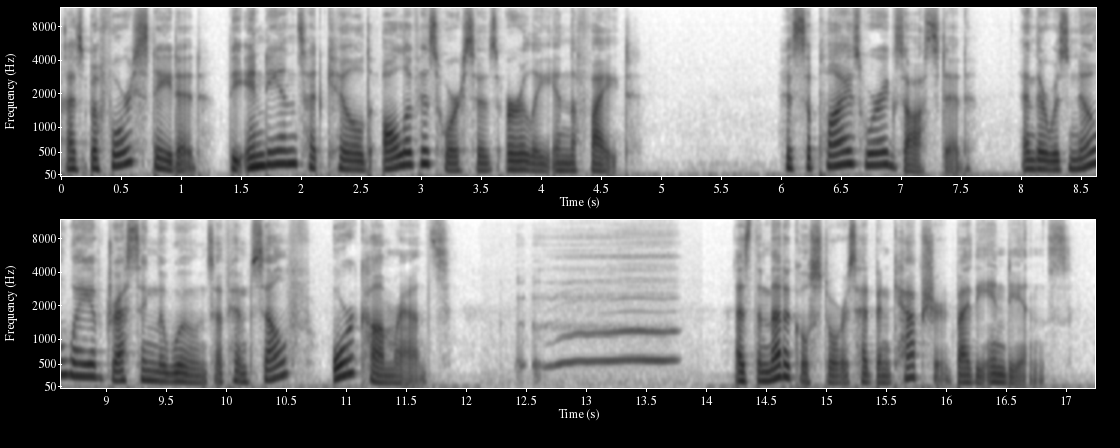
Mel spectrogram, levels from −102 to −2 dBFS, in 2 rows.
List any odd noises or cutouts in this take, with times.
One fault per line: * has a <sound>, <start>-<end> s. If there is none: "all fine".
* has a breath, 12.3-13.8 s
